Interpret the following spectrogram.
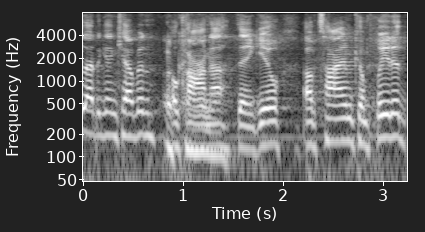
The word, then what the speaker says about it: Ocarina: Ocarina, thank you.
